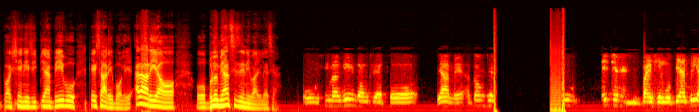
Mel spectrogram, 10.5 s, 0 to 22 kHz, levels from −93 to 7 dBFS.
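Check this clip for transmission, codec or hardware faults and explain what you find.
There's one hardware fault: a cable pulled and plugged back in, between 7.41 and 8.46 s. A live lead comes out with a pop and the sound drops to near silence for about a second. As the plug goes back in, the tip touches first and picks up an ungrounded 50 Hz mains buzz for roughly 0.18 s. A second pop follows once the connector seats fully and the audio comes back.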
